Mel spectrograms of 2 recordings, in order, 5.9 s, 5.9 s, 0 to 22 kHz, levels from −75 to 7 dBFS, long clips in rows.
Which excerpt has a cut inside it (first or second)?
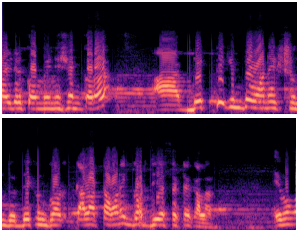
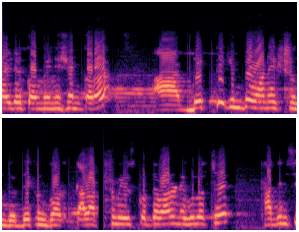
second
